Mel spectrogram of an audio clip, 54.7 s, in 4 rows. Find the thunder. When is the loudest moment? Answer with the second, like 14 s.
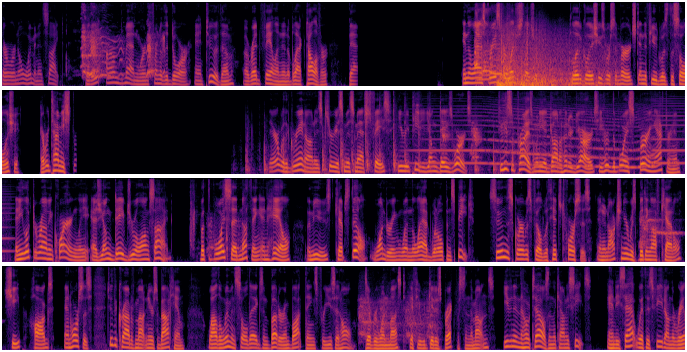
10 s.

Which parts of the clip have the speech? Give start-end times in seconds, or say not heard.
0.0-7.1, 9.2-15.2, 19.0-54.6.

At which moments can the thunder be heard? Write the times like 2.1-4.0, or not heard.
9.7-12.4.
